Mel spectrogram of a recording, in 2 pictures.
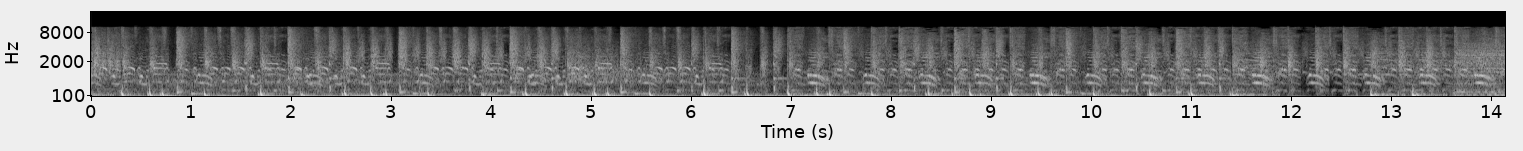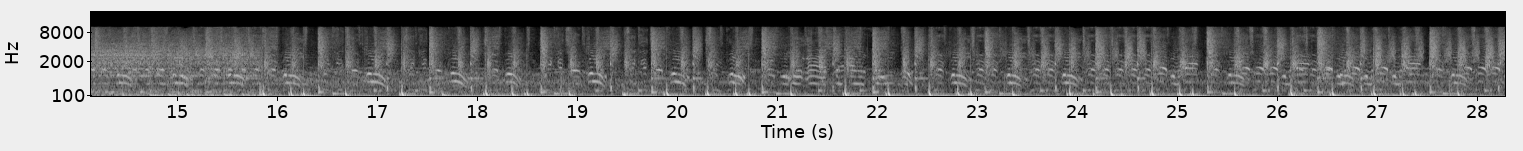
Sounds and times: Music: 0:00.0 - 0:28.2.

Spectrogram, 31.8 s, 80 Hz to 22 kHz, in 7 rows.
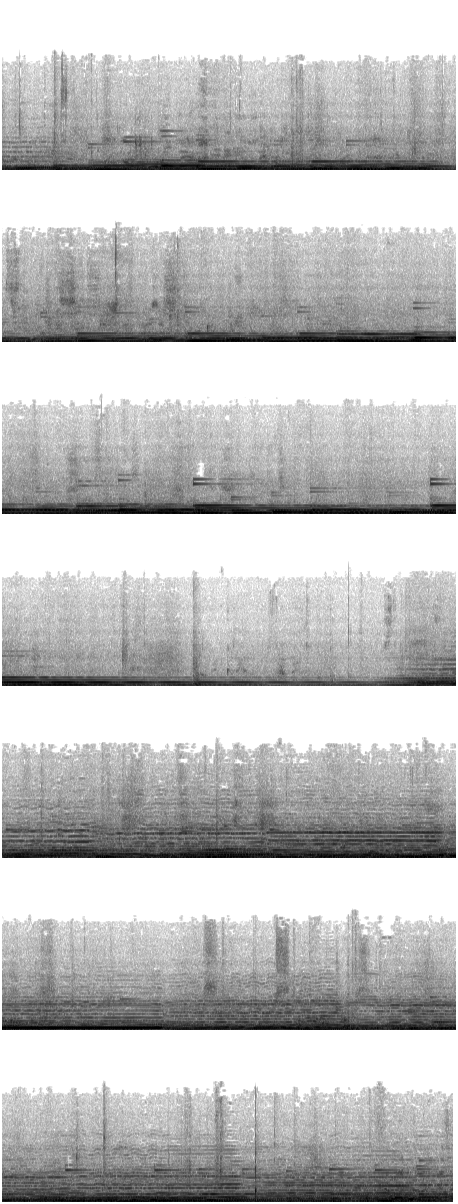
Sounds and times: Wedding music: 0:00.0 - 0:31.7.

